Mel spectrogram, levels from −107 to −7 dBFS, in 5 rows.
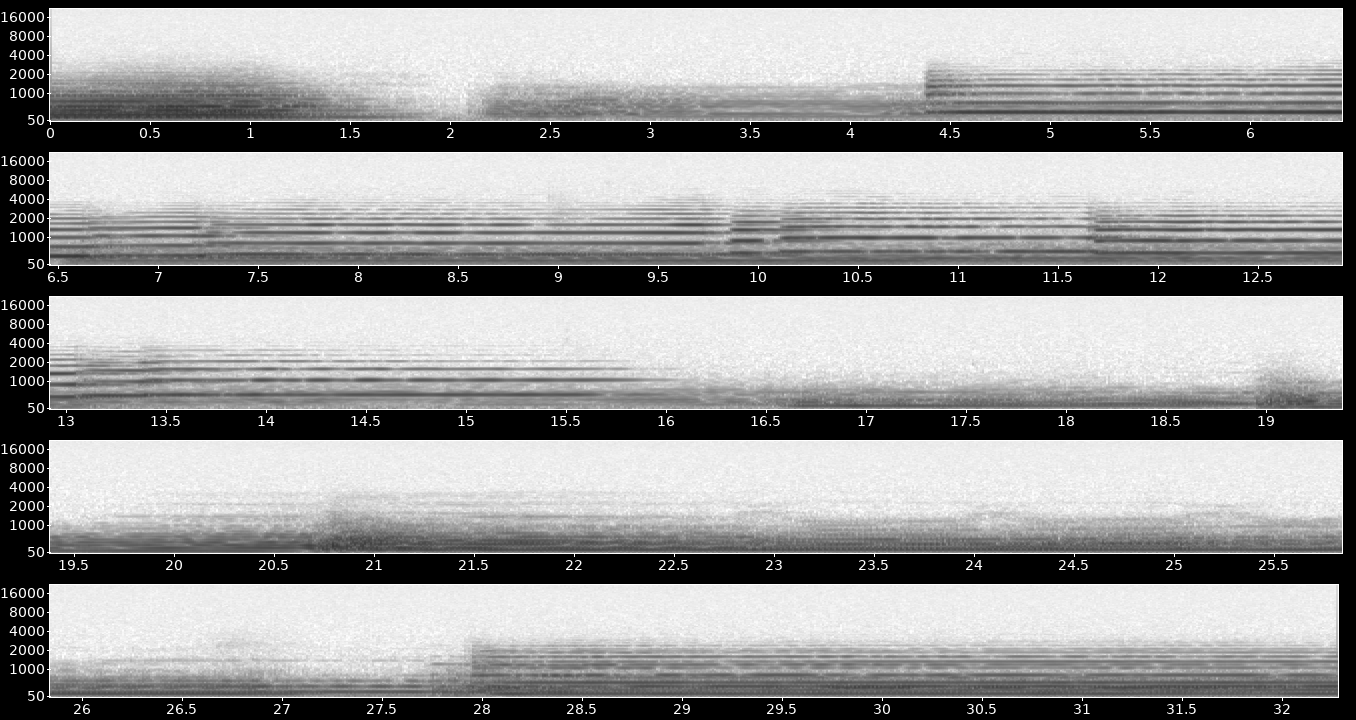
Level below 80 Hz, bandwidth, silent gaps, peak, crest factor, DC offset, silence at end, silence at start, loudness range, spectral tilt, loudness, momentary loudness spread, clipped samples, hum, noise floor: -66 dBFS; 4.7 kHz; none; -16 dBFS; 20 dB; under 0.1%; 0 s; 0 s; 8 LU; -10 dB/octave; -37 LUFS; 14 LU; under 0.1%; none; -62 dBFS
